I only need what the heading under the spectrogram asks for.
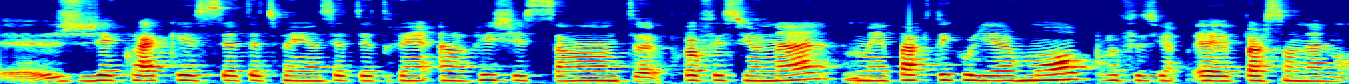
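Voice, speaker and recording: A woman with a Mexican accent at a very slow pace, monotone and flat in intonation. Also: medium pitch for a woman. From Mexico, Sinaloa. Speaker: former au pair. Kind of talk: interview testimony. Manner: halting.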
